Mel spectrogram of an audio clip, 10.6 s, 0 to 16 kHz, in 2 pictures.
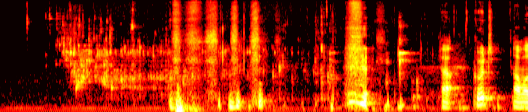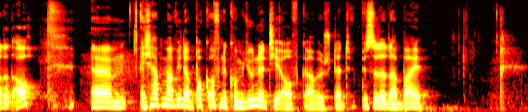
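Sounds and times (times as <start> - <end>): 
water pouring and splashing during watering: 0.4 - 4.2
laughter: 1.7 - 3.9
speech: 1.8 - 2.7, 3.5 - 9.7.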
